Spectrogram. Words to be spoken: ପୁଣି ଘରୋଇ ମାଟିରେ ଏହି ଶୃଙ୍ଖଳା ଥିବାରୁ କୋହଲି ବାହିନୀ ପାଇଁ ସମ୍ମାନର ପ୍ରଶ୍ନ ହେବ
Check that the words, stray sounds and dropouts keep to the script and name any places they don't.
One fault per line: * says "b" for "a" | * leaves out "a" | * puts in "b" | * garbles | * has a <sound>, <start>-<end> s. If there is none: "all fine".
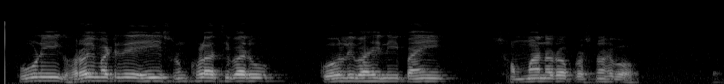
all fine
